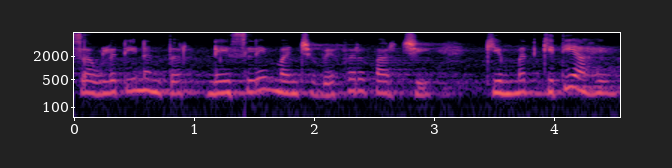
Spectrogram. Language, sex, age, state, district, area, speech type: Marathi, female, 18-30, Maharashtra, Buldhana, urban, read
